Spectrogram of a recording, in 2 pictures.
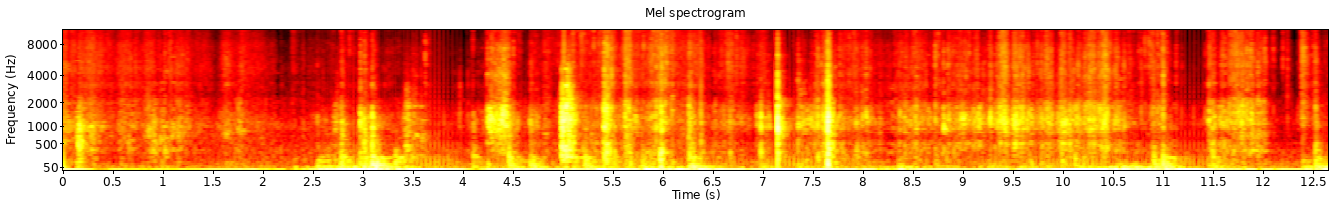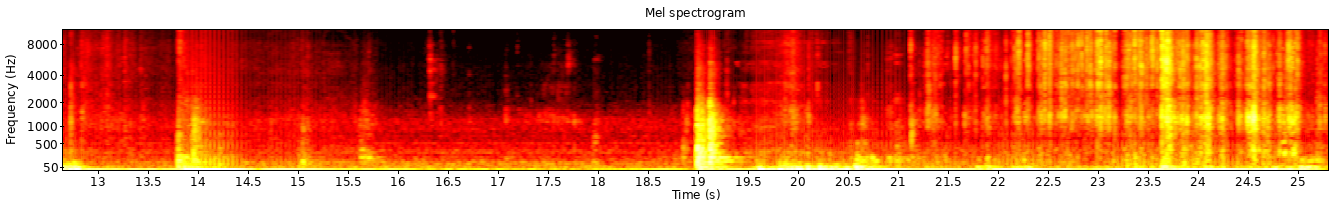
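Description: Cardboard trading-card box being opened and its wrapped card packs handled, with irregular crinkling and rustling. From about three-quarters of the way in, a card pack's wrapper is torn open with loud crinkling.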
